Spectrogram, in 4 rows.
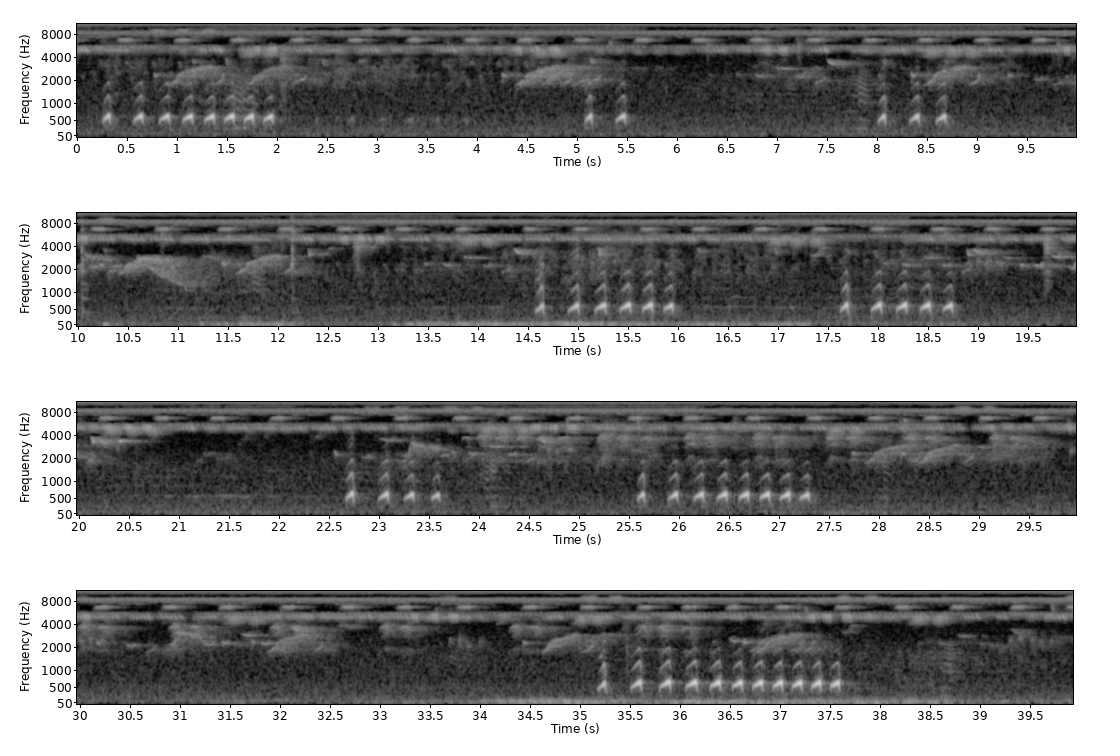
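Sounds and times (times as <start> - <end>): dove hooting: 0.6 - 2.0, 14.6 - 16.0, 17.6 - 18.8, 35.2 - 37.6.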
